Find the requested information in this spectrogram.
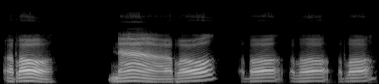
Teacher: bukan dengan menggelembungkan pipi bukan dengan memonyongkan bibir tetapi dengan mengangkat pangkal lidah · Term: huruf-huruf yang tebal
